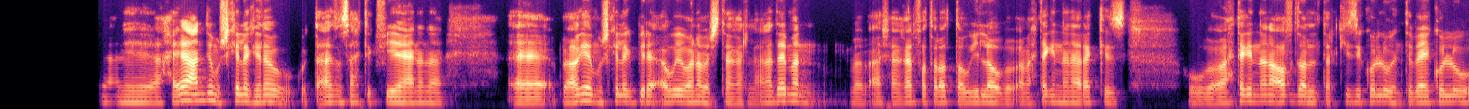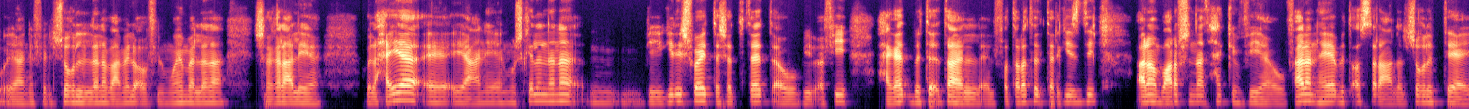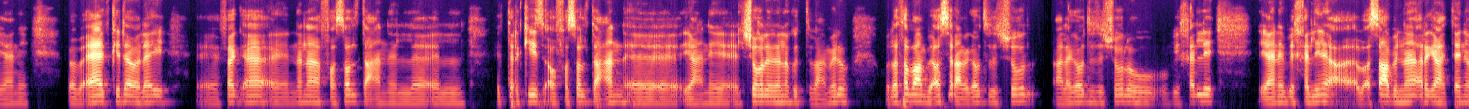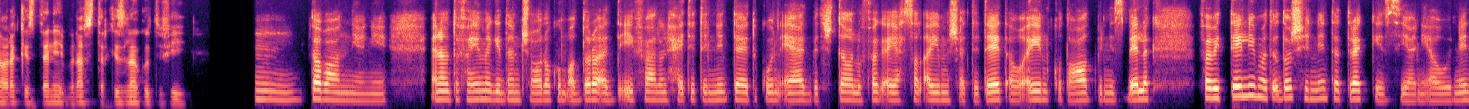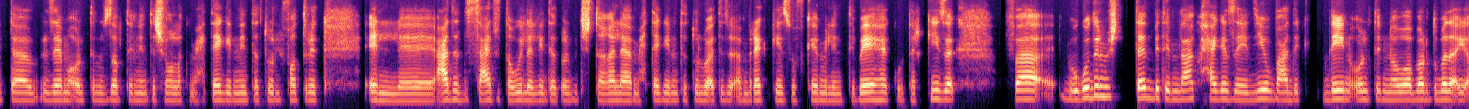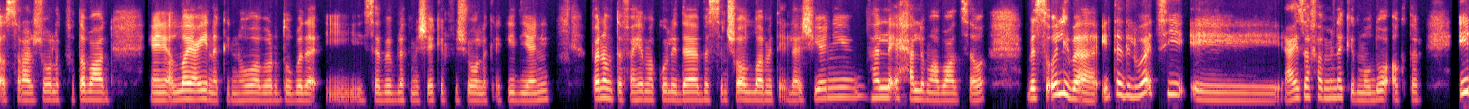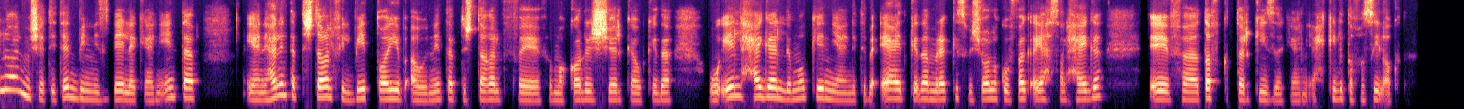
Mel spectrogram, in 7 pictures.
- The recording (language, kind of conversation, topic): Arabic, advice, إزاي أتعامل مع الانقطاعات والتشتيت وأنا مركز في الشغل؟
- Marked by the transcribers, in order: none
